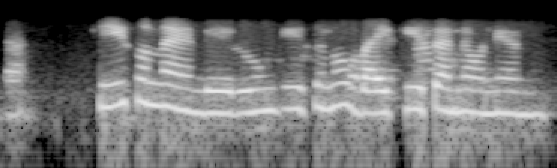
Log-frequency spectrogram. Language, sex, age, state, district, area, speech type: Telugu, female, 30-45, Andhra Pradesh, Vizianagaram, urban, conversation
